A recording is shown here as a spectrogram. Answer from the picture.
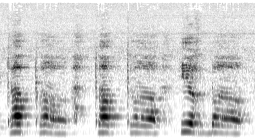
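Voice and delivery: mildly alarmed, plaintive calling; distressed calling out. Acted. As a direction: call out to loved ones who don't answer. Recounts calling to father and sister.

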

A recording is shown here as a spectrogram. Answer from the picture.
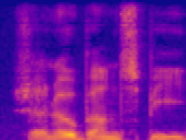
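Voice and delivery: ordinary delivery

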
